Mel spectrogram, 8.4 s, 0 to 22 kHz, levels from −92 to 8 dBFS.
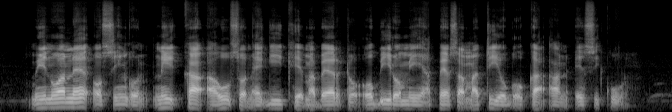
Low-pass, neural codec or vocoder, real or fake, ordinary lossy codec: none; codec, 44.1 kHz, 7.8 kbps, Pupu-Codec; fake; none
